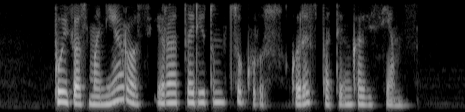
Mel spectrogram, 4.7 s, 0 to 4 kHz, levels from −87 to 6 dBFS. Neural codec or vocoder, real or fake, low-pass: none; real; 3.6 kHz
